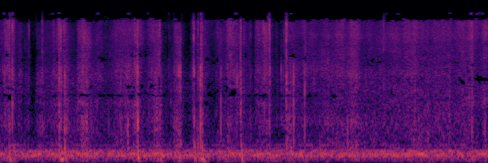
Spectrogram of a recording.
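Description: A thin, crinkled sheet of white shoe packaging paper is held in the hands and rubbed and scratched with fingertips and nails. The result is a continuous, dense crinkling and rustling with sharp, bright crackles and scratchy snaps over a soft, steady low rumble.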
